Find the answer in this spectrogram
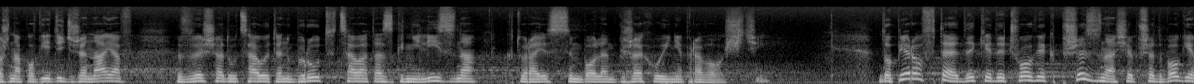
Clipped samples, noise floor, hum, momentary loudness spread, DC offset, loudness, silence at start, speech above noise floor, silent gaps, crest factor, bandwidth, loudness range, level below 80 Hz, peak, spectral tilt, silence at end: under 0.1%; -44 dBFS; none; 13 LU; under 0.1%; -23 LUFS; 0 s; 21 dB; none; 14 dB; 18.5 kHz; 3 LU; -52 dBFS; -10 dBFS; -5 dB/octave; 0 s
